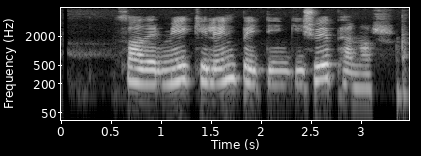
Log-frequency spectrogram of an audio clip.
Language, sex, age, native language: Icelandic, male, 11, Icelandic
